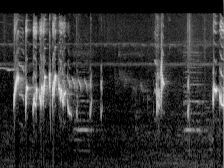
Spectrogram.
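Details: Red-whiskered bulbul song for training young birds: a rapid opening phrase of bright, warbling whistled notes, a long quiet gap, then isolated sharp notes and a final brief warble.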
